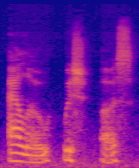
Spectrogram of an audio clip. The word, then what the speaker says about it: Aloysius: Not too terribly long after the new sign was up, Joe Aloysius, pronounced Joe Allo Wish Us, while in a late-night whiskey stupor, was dancing with his fully loaded antique AKS in the parking lot.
